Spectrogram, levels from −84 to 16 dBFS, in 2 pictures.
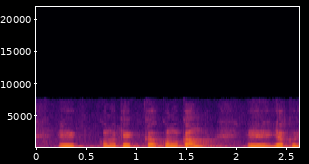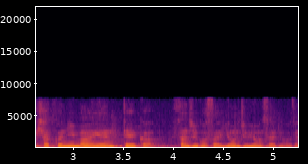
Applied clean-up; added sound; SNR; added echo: none; none; none; none.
